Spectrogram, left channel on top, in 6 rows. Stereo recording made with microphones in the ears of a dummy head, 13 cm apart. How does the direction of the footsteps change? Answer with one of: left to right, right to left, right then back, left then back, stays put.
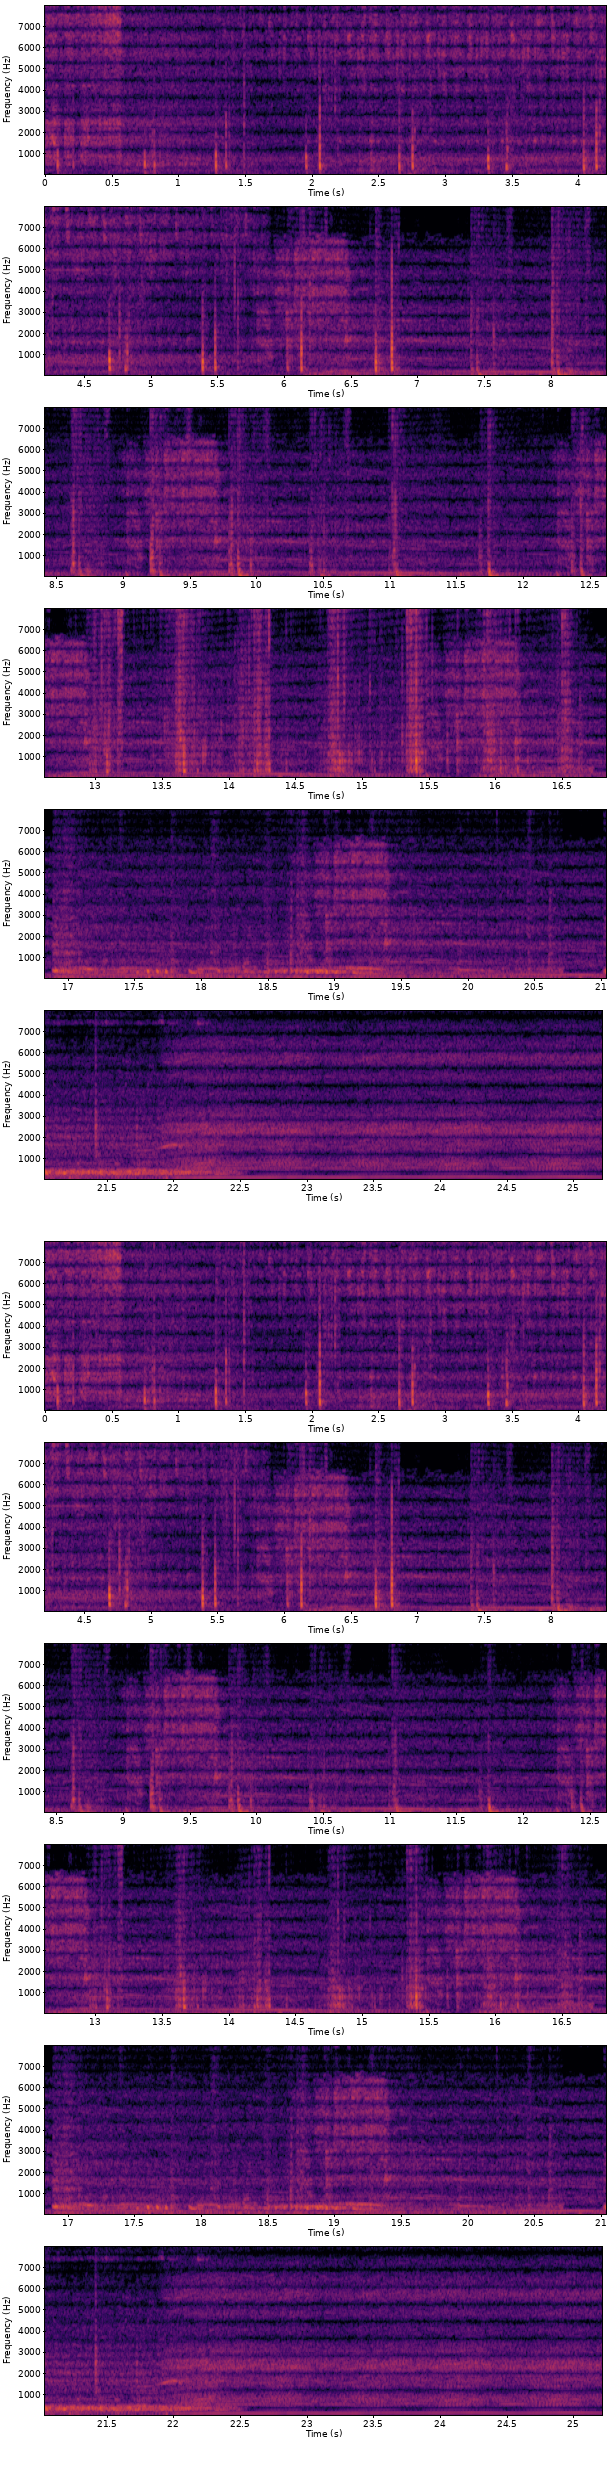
right to left.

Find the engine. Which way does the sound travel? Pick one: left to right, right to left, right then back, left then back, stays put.
stays put.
